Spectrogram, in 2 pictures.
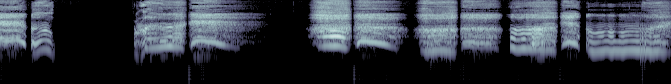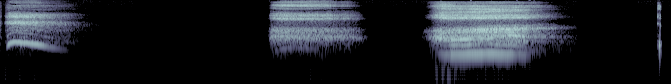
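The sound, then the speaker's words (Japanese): Deep breathing comes in a run of audible breaths and voiced sighs and gasps with short pauses between them. After a silence, two longer, breathier exhalations follow. “ちょっと一旦、深呼吸させてほしいっす。”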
